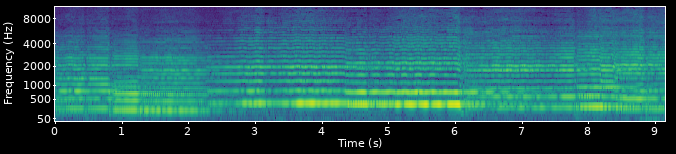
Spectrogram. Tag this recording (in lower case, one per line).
cello
sad music
music
musical instrument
